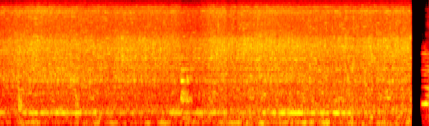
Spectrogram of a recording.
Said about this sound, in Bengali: এখন আমি মাছটা ভেজে নিচ্ছি দেখো মাছটা ভেজে নিচ্ছি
